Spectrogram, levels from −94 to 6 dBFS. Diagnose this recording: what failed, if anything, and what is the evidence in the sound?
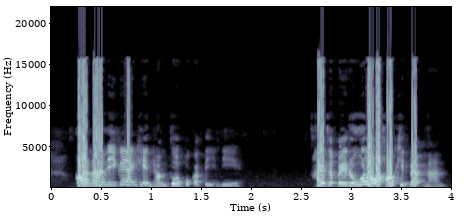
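Violent, harsh cracks break out on the loud parts of the speech from 0.27 to 0.78 s, 2.66 to 2.72 s and 3.17 to 3.65 s. This is integer overflow in a gain or sample-format conversion stage: peaks pushed about 6 dB past full scale wrapped to the opposite sign instead of being limited.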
